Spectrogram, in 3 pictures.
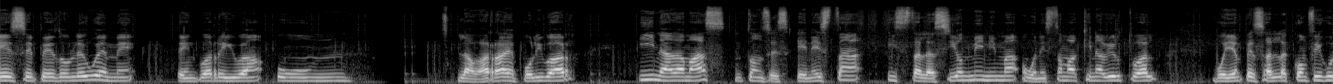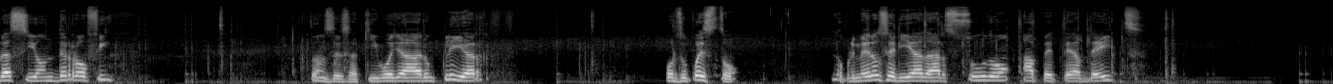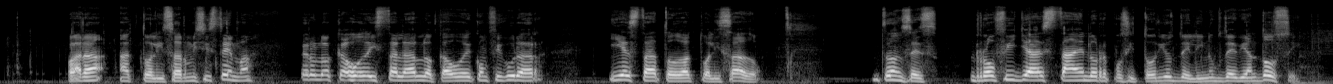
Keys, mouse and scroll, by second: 0.0-39.9 typing, 0.2 click, 6.0 click, 7.1 click, 36.9 click.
